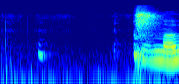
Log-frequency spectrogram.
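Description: A single sneeze bursts out near the end after soft breathing and faint sounds, loud and close, trailing into a short voiced tail.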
